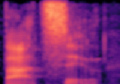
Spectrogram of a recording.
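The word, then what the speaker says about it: バツ: upset back to xbox x is pronounced botsu so if a japanese person was to do a little literal reading of xbox it would be batsu box which i think is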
